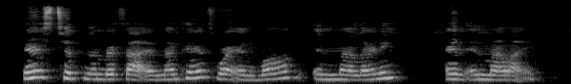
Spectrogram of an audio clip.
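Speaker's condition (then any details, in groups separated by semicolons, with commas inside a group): Cerebral palsy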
